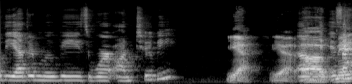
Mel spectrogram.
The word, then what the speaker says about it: Tubi: I rented this one, but also the other movies were on Tubi. Yeah. Okay. Is that how you pronounce it?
